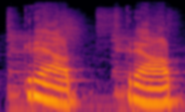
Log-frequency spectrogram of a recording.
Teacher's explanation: సిఆర్ యొక్క ఉచ్చారణ మనం కర అని కాకుండా క్ర అని తీసుకుంటాం. గమనించండి ఉచ్చరణ [సంగీతం] కార కాదు క్ర అవుతుంది.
